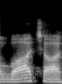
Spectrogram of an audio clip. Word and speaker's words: VARCHAR: මේ VARCHAR කියන එක අපි pronounce කරනවා වාචා කියලා.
